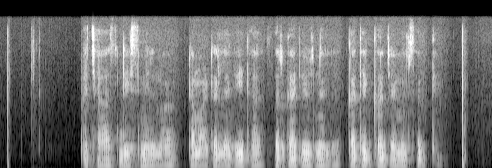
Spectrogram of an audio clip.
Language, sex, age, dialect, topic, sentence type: Chhattisgarhi, male, 18-24, Northern/Bhandar, agriculture, question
